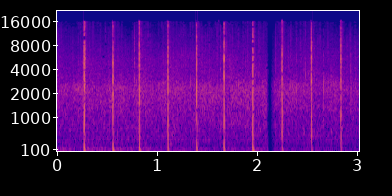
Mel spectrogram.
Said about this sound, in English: Cool stories, aren't they? Wow, yeah, you can clap. That's exciting.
